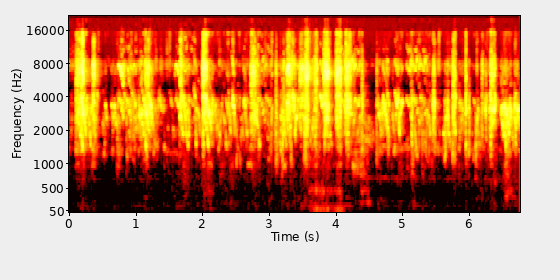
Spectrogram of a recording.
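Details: Budgerigar chirping steadily in a rapid, scratchy warble of high chirps and squeaks, with a brief low thump partway through.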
